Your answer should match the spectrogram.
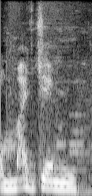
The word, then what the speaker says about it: Mayhem: Cannibal Corpse y Mayhem, o Mayhem, como ustedes quieran pronunciarlo.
